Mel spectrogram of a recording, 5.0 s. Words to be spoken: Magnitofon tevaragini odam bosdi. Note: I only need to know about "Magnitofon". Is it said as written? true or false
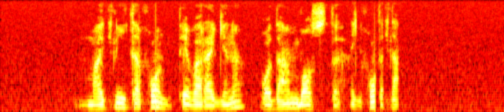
true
